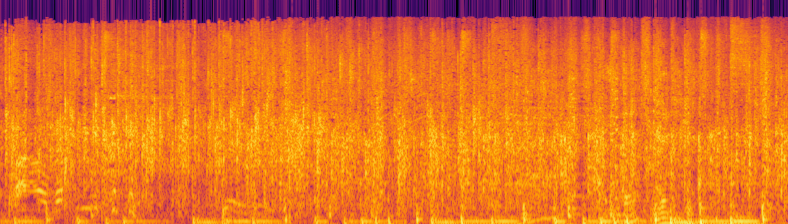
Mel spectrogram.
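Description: Steady, dense applause from an audience fills the whole stretch, loud and close, with a rapid texture of many hands clapping and low rhythmic thumps underneath.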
